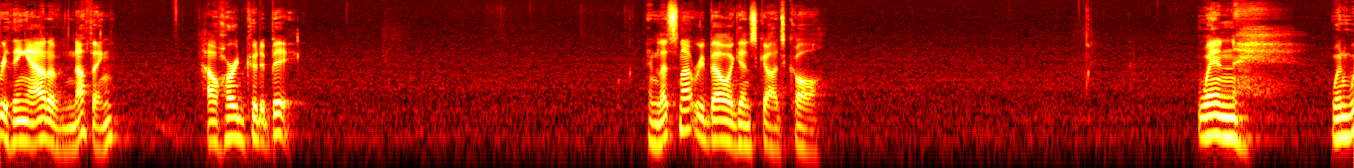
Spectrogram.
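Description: A middle-aged man speaks with emphasis into a microphone, in short bursts with pauses.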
